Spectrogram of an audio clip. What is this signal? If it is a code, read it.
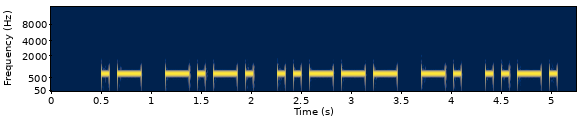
Morse code, heard as a keyed tone, about 18 wpm, 700 Hz. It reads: AC2NF
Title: Speed Racing - USA 2x2 Call Signs 15wpm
